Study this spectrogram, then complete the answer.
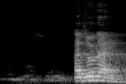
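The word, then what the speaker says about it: אֲדֹנָי: Comment tu le prononces? Adonai. Je l'ai dit une fois.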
